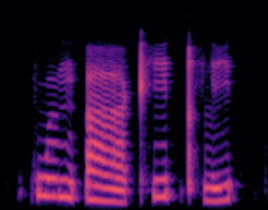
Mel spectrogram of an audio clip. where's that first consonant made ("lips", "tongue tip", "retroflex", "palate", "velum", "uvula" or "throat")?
velum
